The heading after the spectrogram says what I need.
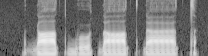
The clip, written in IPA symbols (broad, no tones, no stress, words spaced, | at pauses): ɠatbu ɗatɗæt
